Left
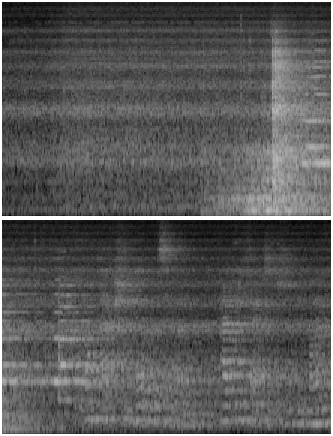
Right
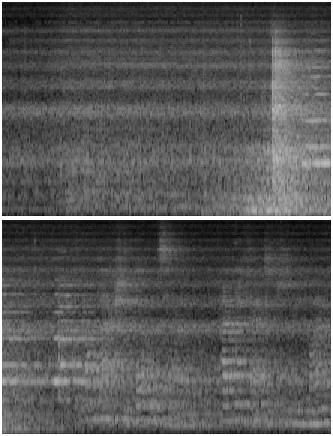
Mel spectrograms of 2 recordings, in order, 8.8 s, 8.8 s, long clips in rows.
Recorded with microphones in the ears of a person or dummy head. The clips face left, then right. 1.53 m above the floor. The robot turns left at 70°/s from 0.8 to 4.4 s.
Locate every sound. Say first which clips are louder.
2.6 s a sliding door: left 5 dB; 100° left, 0.9 m; by 3.9 s 15° left, 0.9 m
4.0 s an alarm: even; 50° left (ahead or behind), 1.2 m; by 5.2 s 65° left (ahead or behind), 1.2 m
5.3 s a woman speaking: left 1 dB; 10° left (ahead or behind), 3 m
